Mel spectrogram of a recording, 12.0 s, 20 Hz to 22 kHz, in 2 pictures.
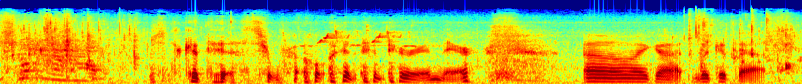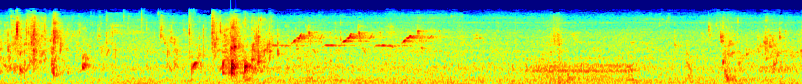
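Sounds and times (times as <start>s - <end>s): water splashing in a pool: 0.0s - 3.4s, 4.4s - 8.6s, 10.9s - 12.0s
bird chirping: 8.0s - 10.8s.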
